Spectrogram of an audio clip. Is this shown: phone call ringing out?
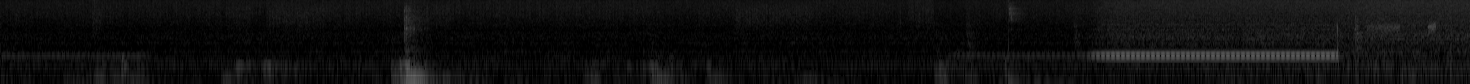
yes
